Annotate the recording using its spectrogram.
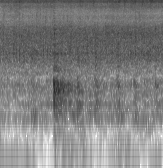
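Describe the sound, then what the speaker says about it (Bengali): Bitter gourd frying with shrimp sizzles softly in a pan, and a single spatula stir scrapes through it, brief and close, before the low frying hiss carries on. "এই তো উস্তা দিয়ে আমি একবার নাড়া দিয়ে দিয়েছি, এবার আবার নাড়া দিচ্ছি"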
